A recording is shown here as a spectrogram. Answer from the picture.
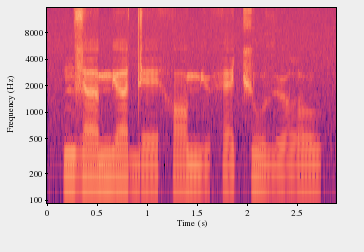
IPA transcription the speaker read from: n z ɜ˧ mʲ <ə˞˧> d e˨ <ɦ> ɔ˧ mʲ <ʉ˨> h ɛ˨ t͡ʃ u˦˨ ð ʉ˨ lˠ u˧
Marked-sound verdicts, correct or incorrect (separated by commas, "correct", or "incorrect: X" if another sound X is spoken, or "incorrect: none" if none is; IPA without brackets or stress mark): incorrect: ɜ˧, incorrect: h, correct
